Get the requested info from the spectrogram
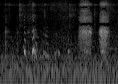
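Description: A woman giggling: a few short, high-pitched squeaky laughs, then a breathy exhale near the end.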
